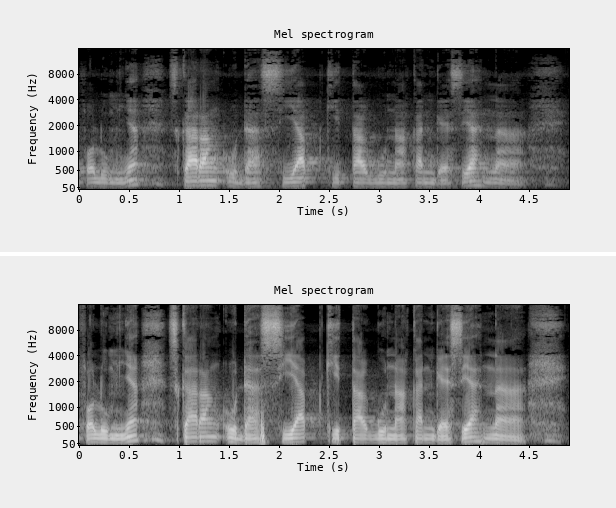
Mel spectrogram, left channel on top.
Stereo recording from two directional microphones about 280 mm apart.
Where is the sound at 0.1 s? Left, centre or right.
Right.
